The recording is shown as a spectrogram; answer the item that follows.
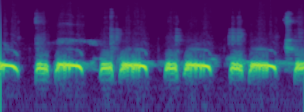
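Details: Spotted dove giving 'giọng thổ' thúc gù coos to excite wild doves: a quick, forceful string of low, hollow coos, each slightly rising then falling, close together at about one per second.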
